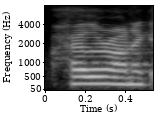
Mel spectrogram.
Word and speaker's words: hyaluronic: and dynamic in the skin but hyaluronic it's hyaluronic acid itself say that it's not right I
